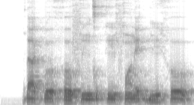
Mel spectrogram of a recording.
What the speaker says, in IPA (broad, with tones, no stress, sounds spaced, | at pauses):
ɾ a˨ k͡p o˨˦ h o˦˨ f ĩ˨˦ ɡ o˦˨ k ĩ˧ f ɔ̃˦ ɾ e˦˨ ɡ͡b ĩ˨˦ h o˦˨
